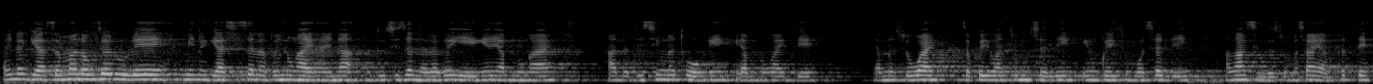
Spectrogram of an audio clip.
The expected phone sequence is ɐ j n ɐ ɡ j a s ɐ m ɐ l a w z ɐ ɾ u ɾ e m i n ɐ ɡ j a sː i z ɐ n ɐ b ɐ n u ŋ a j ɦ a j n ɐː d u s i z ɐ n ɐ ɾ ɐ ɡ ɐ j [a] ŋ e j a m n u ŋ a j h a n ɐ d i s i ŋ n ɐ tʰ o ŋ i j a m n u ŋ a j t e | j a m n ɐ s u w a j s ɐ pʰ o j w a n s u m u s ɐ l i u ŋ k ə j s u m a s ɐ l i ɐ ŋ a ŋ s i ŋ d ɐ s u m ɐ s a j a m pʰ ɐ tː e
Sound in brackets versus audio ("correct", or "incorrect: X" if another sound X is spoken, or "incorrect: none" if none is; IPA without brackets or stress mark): incorrect: e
